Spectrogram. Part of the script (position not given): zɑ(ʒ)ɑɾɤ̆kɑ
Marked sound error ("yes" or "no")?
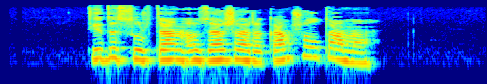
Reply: no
